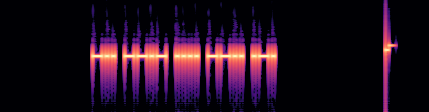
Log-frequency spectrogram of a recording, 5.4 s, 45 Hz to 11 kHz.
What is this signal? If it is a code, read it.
Morse code, heard as a keyed tone, about 28 wpm, 700 Hz. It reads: DQHZR
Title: Code Groups - 5 Letter:Numbers - 30wpm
